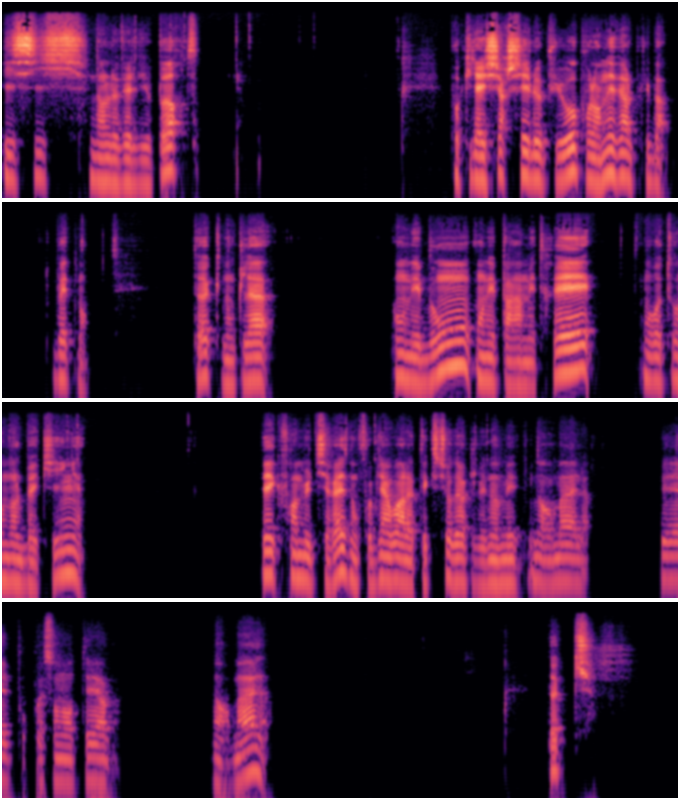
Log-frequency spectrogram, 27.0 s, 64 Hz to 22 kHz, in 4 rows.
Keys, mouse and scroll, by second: 1.2-6.1 drag, 8.4-9.4 scroll down 4, 9.4-10.8 scroll down 13, 10.8-12.0 scroll up 7, 12.0 click, 12.8-13.3 scroll down 8, 13.3-14.1 scroll up 2, 14.1-14.6 drag, 14.6-17.1 scroll down 7, 17.1 click, 18.2-21.3 drag.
